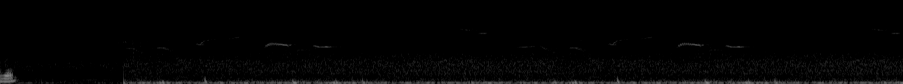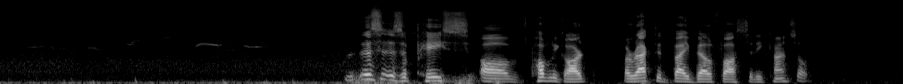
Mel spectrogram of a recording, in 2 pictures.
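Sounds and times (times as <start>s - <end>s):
songbird whistling: 1.5s - 13.4s
steady low rumble: 5.2s - 14.2s.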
